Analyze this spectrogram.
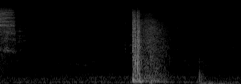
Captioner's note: refrigerator slams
